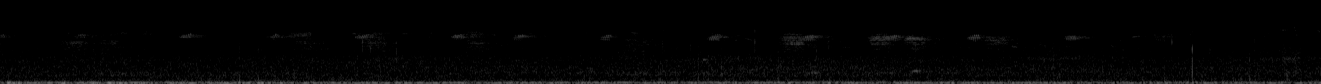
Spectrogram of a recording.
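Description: A songbird repeating short high chirps, about two a second, some in quick pairs, over a low steady rumble.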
